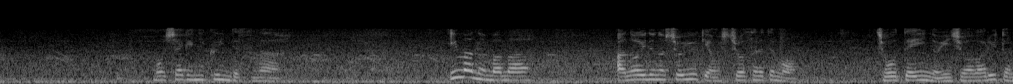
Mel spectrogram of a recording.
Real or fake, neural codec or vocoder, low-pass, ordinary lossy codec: real; none; 5.4 kHz; none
